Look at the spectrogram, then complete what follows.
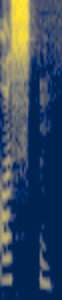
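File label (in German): "osten", German; CD-ROM Magazin 1996 September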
